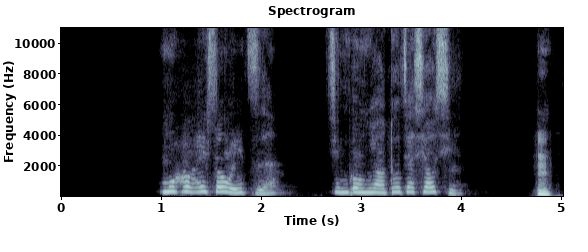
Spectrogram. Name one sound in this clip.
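A young woman speaks calmly and clearly, close by.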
